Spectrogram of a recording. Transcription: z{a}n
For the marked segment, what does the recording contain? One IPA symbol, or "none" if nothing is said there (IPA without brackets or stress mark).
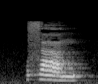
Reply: a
